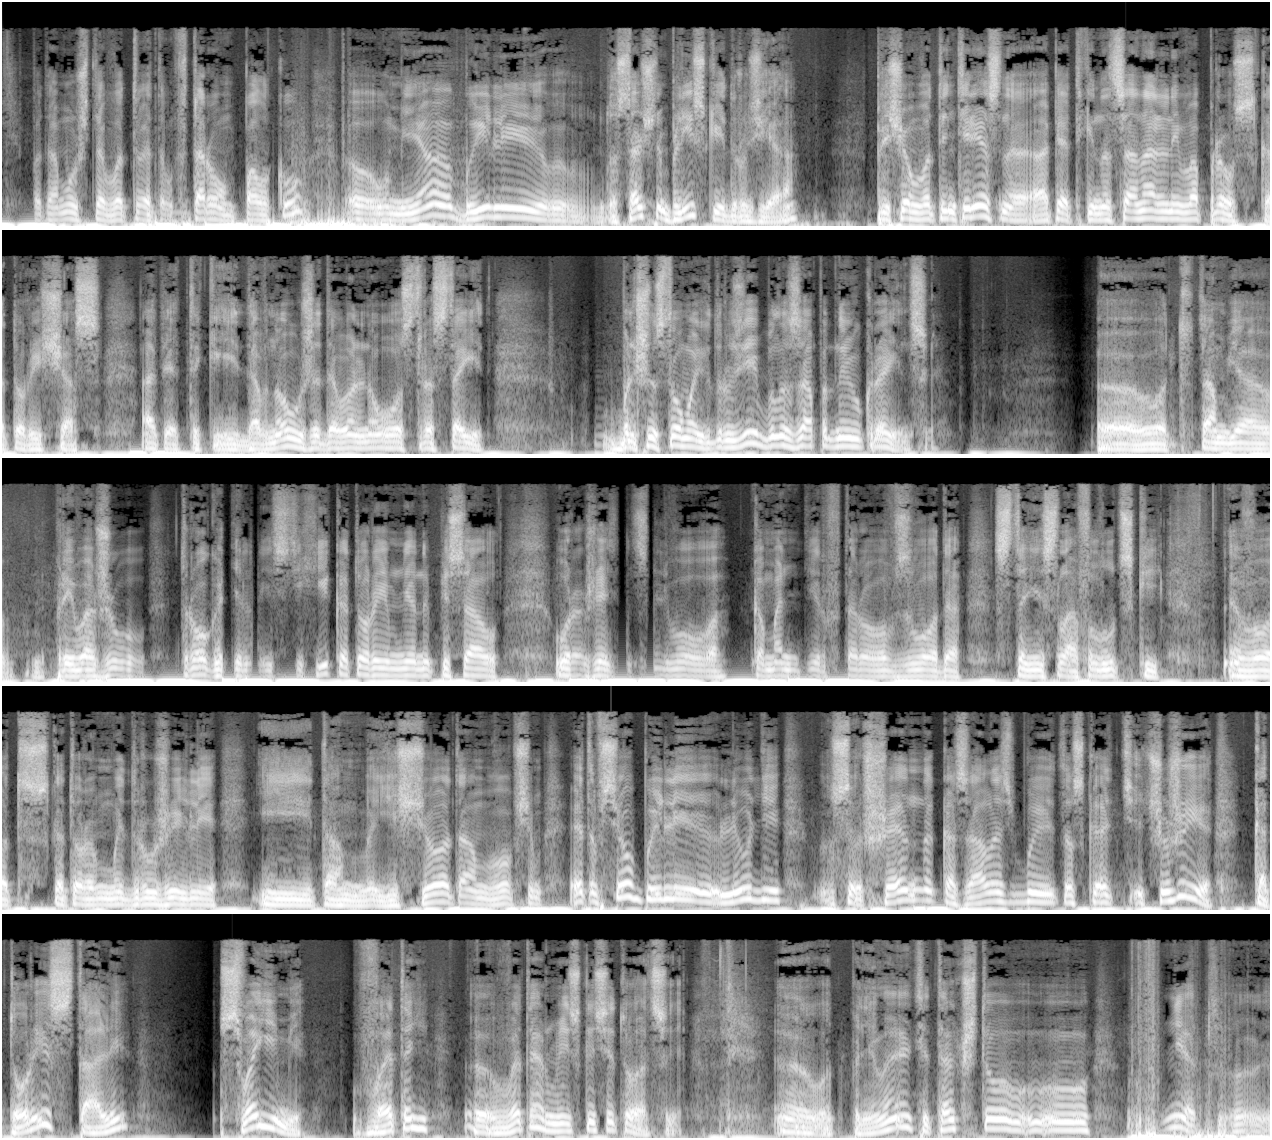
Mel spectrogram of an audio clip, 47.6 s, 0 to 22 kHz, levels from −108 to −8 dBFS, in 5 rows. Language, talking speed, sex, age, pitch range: Russian, 105 wpm, male, 60-79, 105-140 Hz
